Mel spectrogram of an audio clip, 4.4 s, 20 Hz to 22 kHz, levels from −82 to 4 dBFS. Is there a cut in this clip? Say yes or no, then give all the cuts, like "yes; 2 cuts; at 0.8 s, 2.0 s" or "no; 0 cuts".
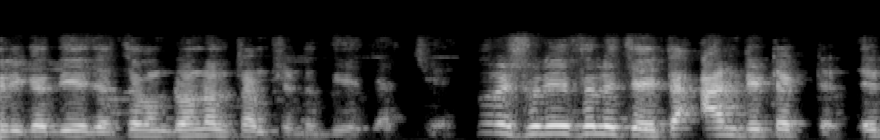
yes; 1 cut; at 2.5 s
